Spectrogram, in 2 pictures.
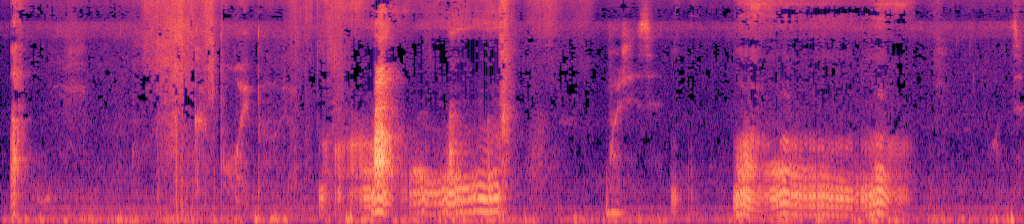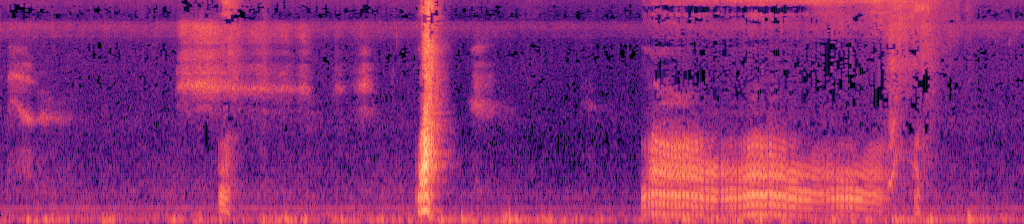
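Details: Bodhi, a Havanese dog trying not to bark at something outside, gives three drawn-out, wavering grumbling growls of about two seconds each, spaced several seconds apart, with soft whispering and a few sharp knocks between them.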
